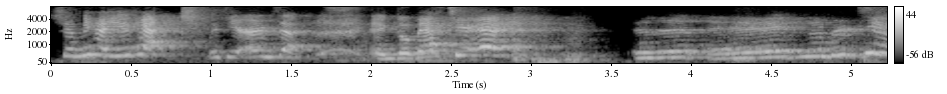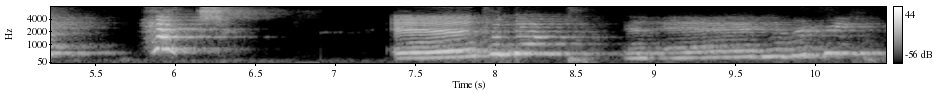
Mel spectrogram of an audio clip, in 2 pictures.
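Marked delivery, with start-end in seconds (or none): 5.8-6.2 sudden high, louder squeal; excited call-out. Pretend. Storyteller cueing egg number two to hatch, excited squeal. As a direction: burst out brightly like a hatching egg.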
